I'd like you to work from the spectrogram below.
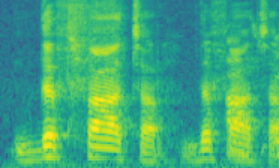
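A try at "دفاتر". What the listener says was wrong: Il faut quand même prononcer un peu le de.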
